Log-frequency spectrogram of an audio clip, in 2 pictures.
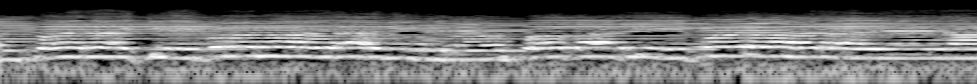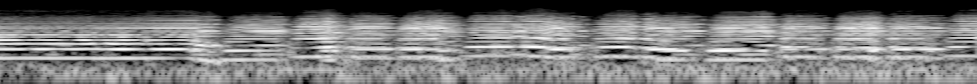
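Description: Harmonium playing a Pashto folk melody, its reeds sounding steady chords under a man's voice singing a wavering, ornamented line in the first half. From about seven and a half seconds in, the harmonium takes over with a brisk run of short repeated notes.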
